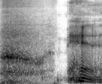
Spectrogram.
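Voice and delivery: choked-up, overcome whisper. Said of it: "this got me".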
